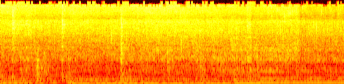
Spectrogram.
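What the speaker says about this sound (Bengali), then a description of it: "এবারে অ্যাড করে দেবো জিরে গুঁড়ো আর একটু সামান্য হলুদের গুঁড়ো দিয়ে একটু ভালোভাবে মশলাটাকে কষিয়ে নেব" Ground cumin and a little turmeric being sautéed into a masala in a pan with tomato, a steady close sizzle broken by a few sharp scrapes of a spoon, no voices.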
